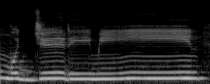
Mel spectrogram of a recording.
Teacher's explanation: را کو باریک پڑھیں گے. میم کے نیچے زیر ساتھ یا ساکن، یا حرف مدہ ہے، میم کی آواز کو لمبا کھینچ کر پڑھا جائے گا. نون کو ساکن کریں گے، نون کے اوپر زبر نہیں پڑھی جائے گی وقف کرنے کی صورت میں.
